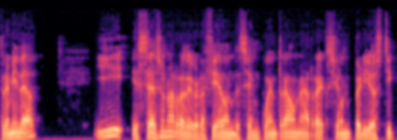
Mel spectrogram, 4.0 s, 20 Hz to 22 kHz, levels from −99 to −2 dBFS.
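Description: No technical fault can be heard anywhere in the speech recording.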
